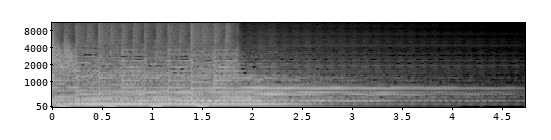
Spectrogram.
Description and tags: When you repeat the sound again and again it will be a good ( but not fantastic :D ) sound for a start (Example :a racestart ,a Countdown ). :D
GetReady, Song, Music, Sound, Selfmade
